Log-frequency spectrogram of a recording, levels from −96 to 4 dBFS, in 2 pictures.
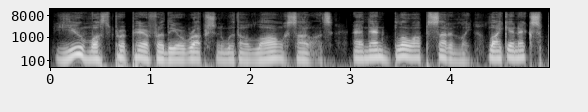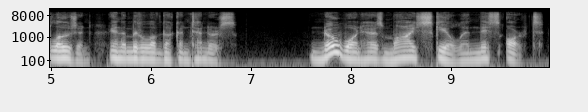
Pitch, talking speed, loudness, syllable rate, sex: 115 Hz, 190 wpm, -19 LUFS, 5.4 syllables/s, male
